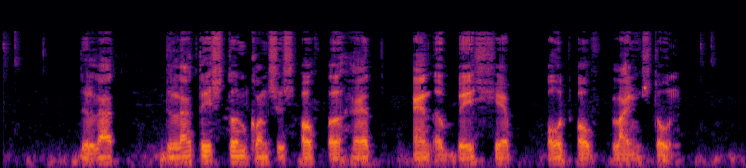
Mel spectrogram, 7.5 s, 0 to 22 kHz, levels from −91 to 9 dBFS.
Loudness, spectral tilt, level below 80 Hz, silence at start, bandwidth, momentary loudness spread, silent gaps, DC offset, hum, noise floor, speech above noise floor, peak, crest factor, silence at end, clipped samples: -24 LUFS; -4.5 dB/octave; -52 dBFS; 0.75 s; 11.5 kHz; 7 LU; none; under 0.1%; none; -53 dBFS; 29 dB; -4 dBFS; 20 dB; 0.1 s; under 0.1%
